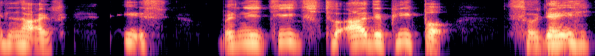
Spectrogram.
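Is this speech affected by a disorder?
Yes: cerebral palsy, severe.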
